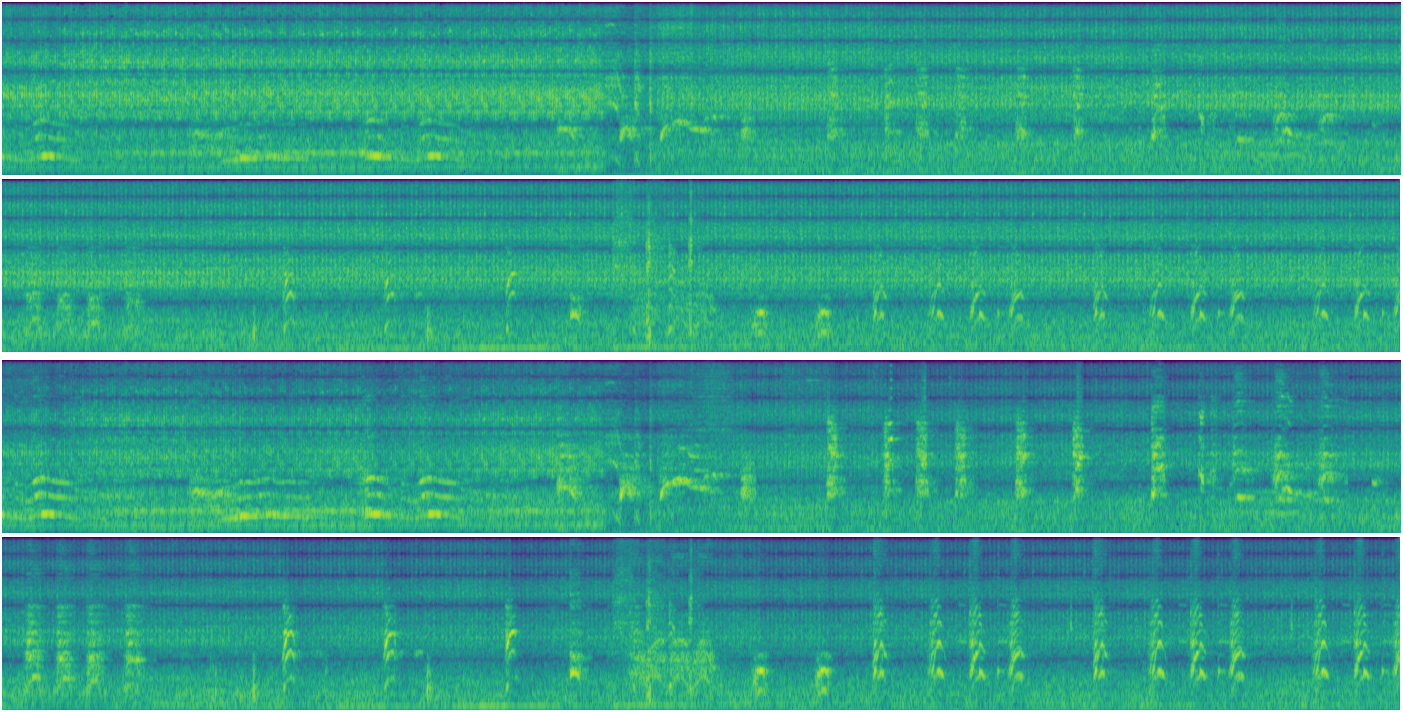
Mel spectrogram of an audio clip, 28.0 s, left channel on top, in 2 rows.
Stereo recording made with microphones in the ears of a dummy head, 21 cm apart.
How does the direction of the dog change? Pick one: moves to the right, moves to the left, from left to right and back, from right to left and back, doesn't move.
doesn't move.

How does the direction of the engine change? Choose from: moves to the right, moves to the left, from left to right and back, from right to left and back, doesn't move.
doesn't move.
